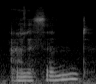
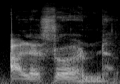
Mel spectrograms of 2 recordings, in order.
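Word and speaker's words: Ålesund: And then um so that was Olden and then Alison is her name. No. How do you say it properly? Alison. So, our third port of call was Allison.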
